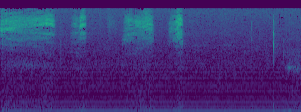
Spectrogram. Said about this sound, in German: Ich schreibe mal nur Manifestation.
